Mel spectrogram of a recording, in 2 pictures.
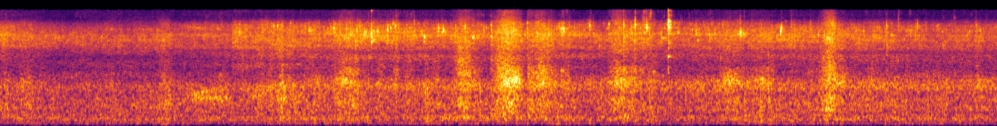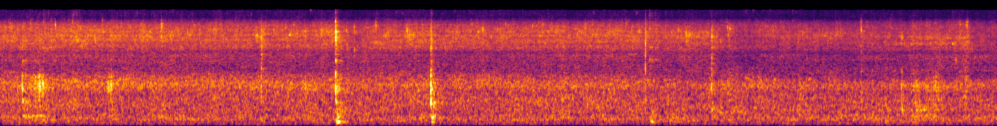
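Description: Crostoli dough strips deep-frying in hot oil, a steady sizzling hiss. A few sharp clicks are heard as a wire spider skimmer knocks against the pan while the pieces are turned.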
